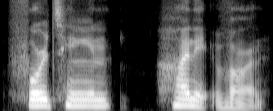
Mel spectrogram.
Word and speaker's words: 1400Von: do you pronounce your rap name so you pronounce it it's 14 H Von it's like that 14 V what does that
